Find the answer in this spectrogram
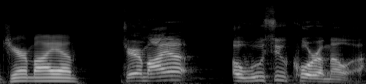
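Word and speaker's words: Owusu-Koramoah: and ajoku uh do you know how to pronounce that next name Jeremiah Jeremiah Owusu koramoa koramoa that's right cormo Jeremiah OSU koramoa did not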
